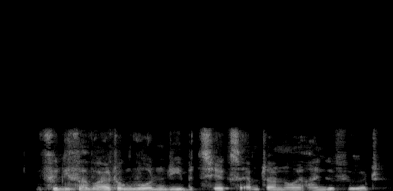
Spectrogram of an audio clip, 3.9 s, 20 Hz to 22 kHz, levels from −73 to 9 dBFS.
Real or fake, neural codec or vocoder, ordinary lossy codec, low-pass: real; none; AAC, 48 kbps; 7.2 kHz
